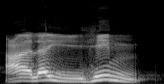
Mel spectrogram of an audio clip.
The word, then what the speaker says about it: عليهم: نقول أنعمت أنعمت عليهم عليهم، لابد من كسر الهاء هنا، عليه هي عليهم.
